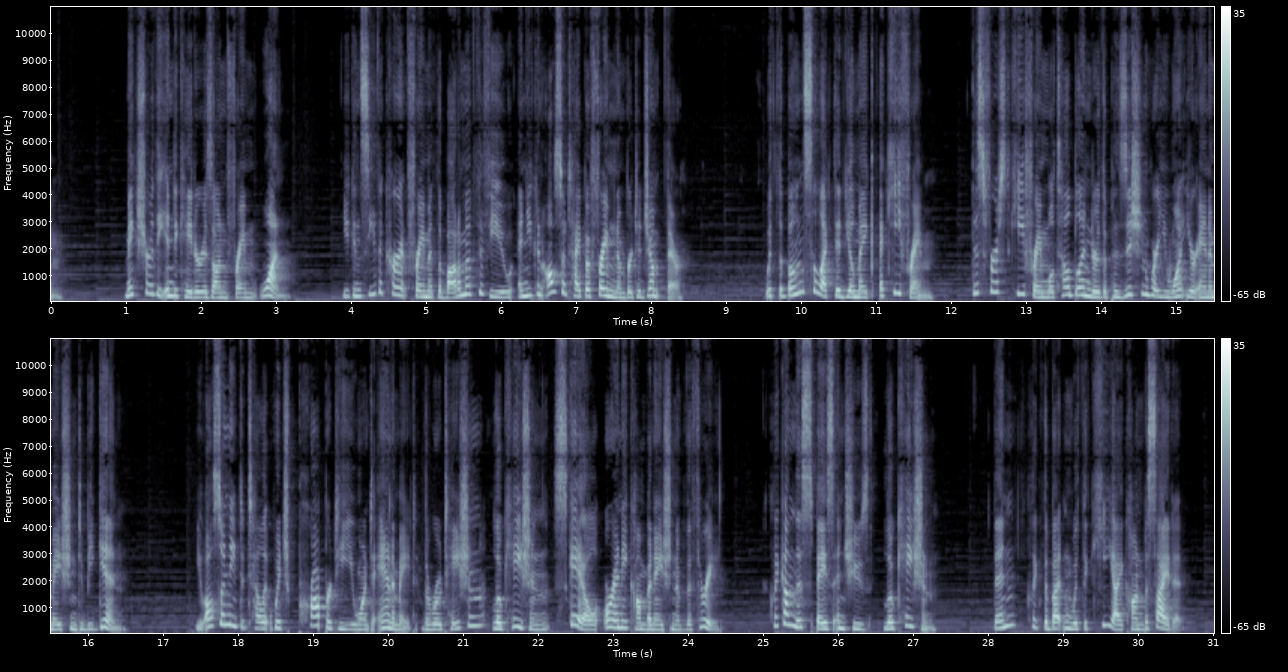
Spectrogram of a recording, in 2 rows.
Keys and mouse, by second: 6.5-8.3 drag, 25.9-31.0 drag.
